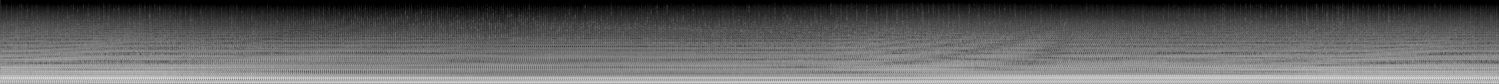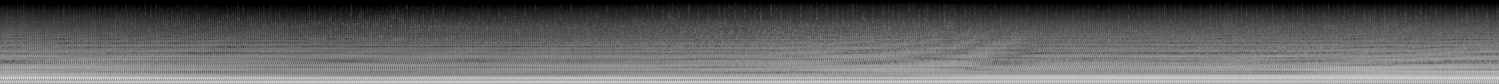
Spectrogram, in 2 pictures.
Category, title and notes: Soundscapes > Other
Pulsing Wave
Electromagnetic recording using SOMA and zoom h2n.
SOMA, pulsating, electrical, noise, appliance, drone, electromagnetic, hum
